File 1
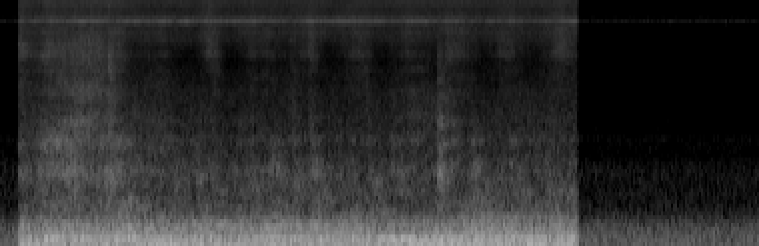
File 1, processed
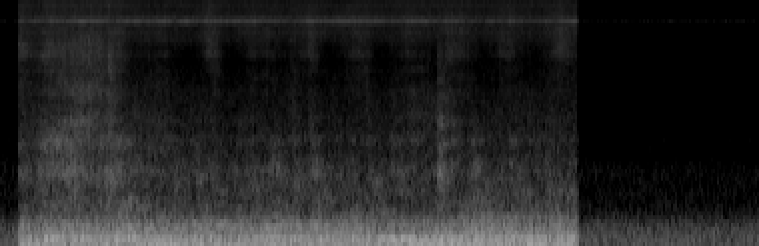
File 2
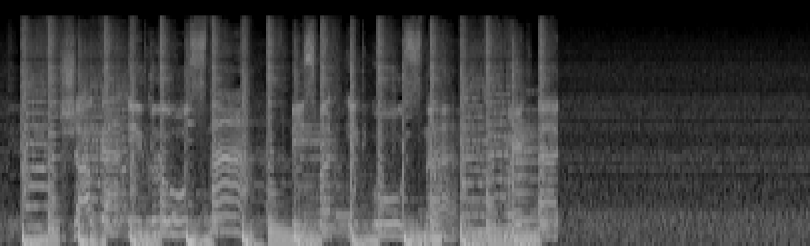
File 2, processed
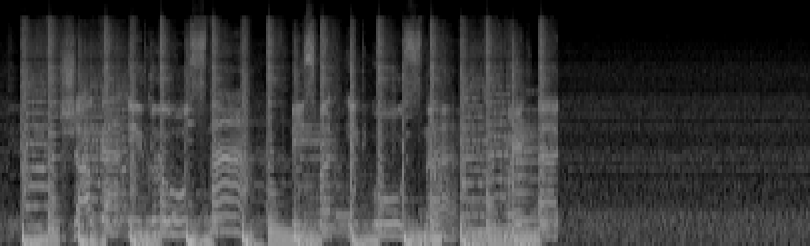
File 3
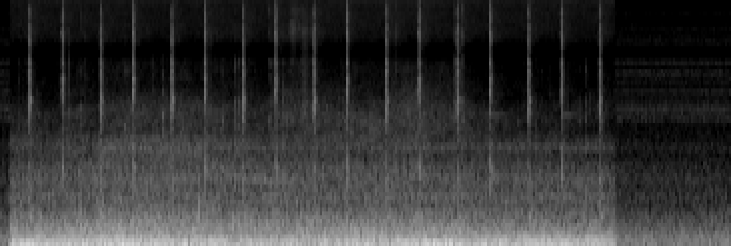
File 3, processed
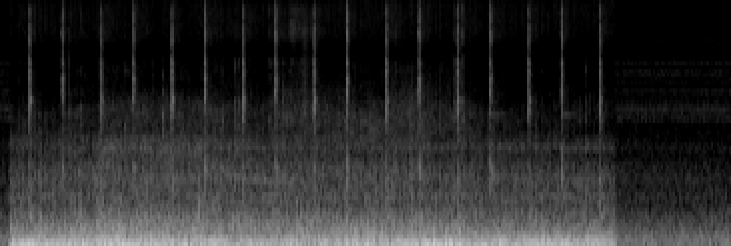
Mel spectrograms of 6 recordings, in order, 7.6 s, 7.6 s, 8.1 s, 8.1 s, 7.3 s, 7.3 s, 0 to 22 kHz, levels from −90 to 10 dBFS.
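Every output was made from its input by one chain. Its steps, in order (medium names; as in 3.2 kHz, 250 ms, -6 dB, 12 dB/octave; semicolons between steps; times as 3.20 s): valve stage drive 8 dB, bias 0.55; trim -2 dB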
